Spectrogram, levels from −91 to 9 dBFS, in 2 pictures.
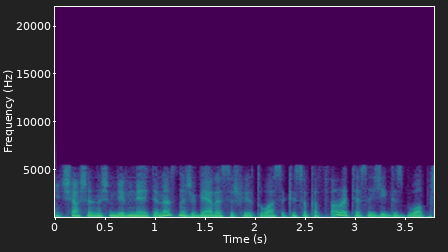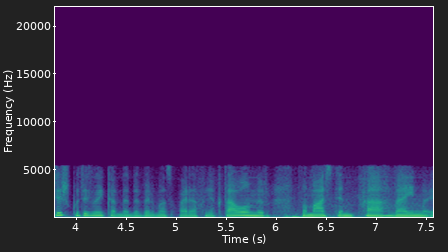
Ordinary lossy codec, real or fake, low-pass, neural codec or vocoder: MP3, 48 kbps; fake; 5.4 kHz; codec, 16 kHz, 0.5 kbps, FunCodec, trained on Chinese and English, 25 frames a second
